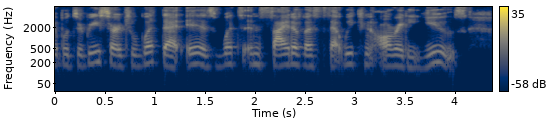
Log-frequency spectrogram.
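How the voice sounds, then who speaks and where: Heard against a quiet background, a woman with an unremarkable speaking voice and fairly low pitch speaks at a moderate pace. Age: 30s. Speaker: entrepreneur and single mom. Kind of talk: casual interview.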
